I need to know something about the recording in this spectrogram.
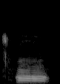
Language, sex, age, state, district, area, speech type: Maithili, male, 45-60, Bihar, Saharsa, rural, conversation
